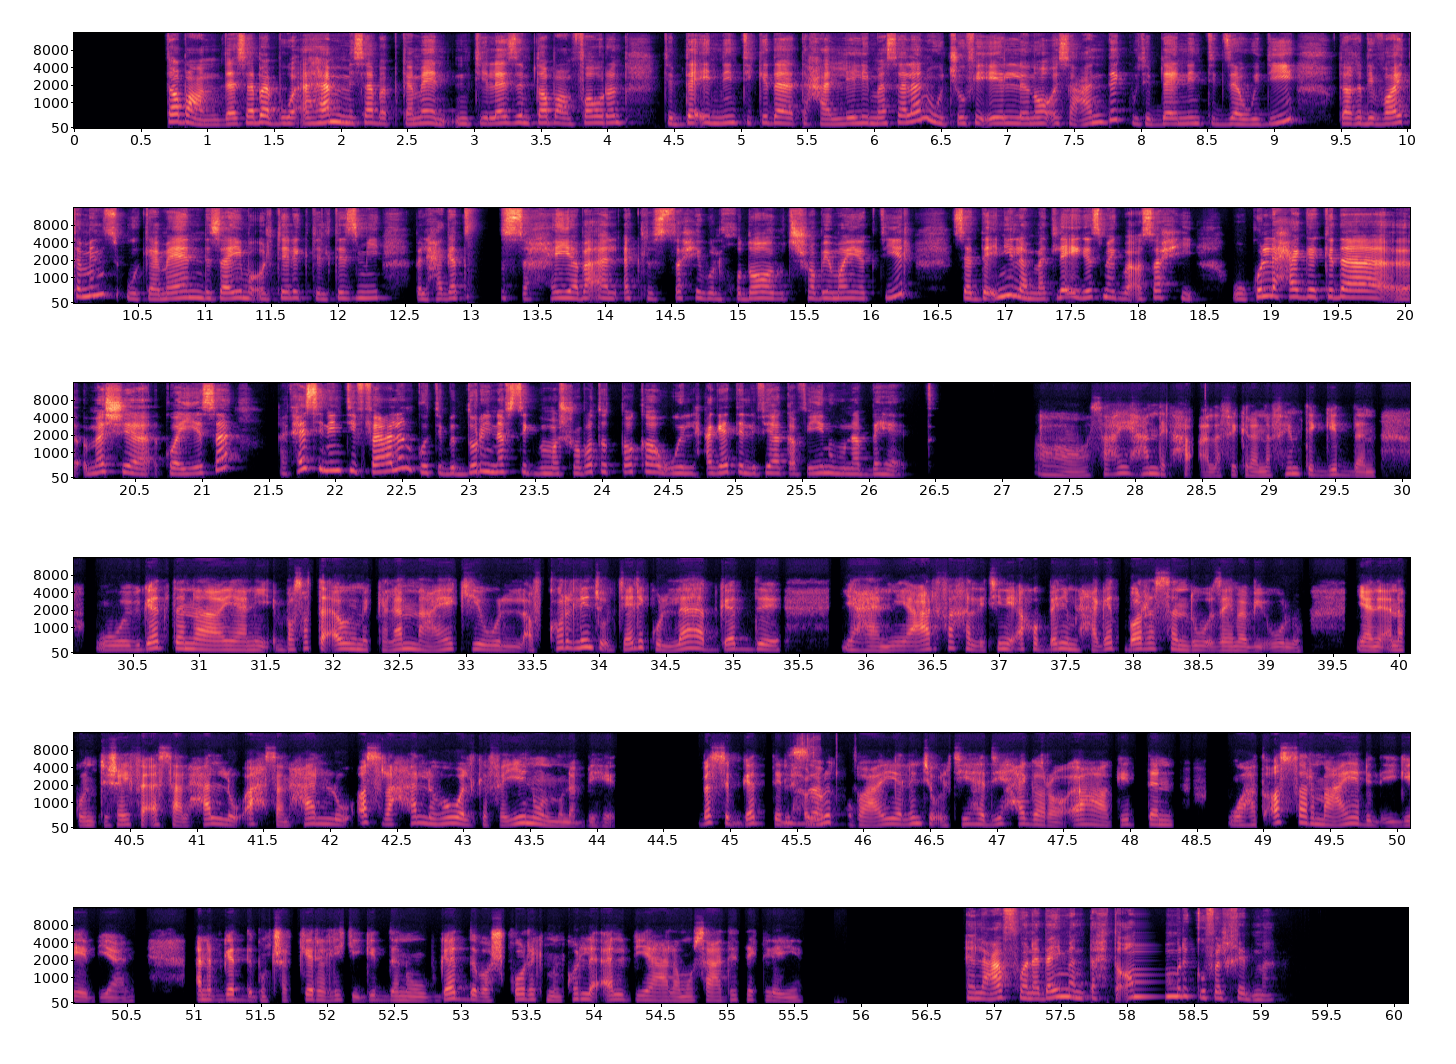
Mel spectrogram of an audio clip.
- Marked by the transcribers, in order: none
- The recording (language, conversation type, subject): Arabic, advice, إزاي بتعتمد على الكافيين أو المنبّهات عشان تفضل صاحي ومركّز طول النهار؟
